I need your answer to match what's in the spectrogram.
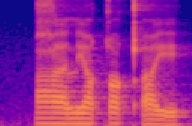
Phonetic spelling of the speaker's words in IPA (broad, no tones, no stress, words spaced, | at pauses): ʕalequ qʼe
